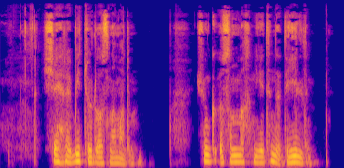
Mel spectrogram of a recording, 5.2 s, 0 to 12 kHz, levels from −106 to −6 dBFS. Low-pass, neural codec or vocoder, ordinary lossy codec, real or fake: 10.8 kHz; none; AAC, 64 kbps; real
